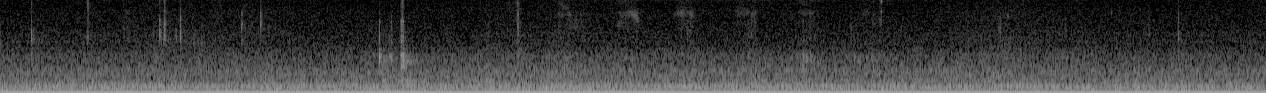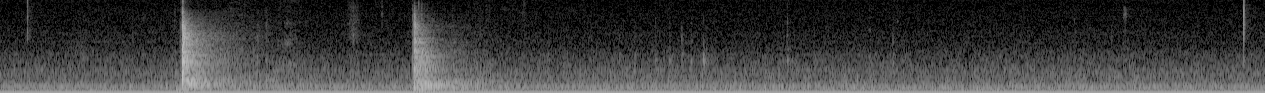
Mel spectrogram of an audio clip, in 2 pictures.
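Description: Small parts click and tap faintly against a hard surface.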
